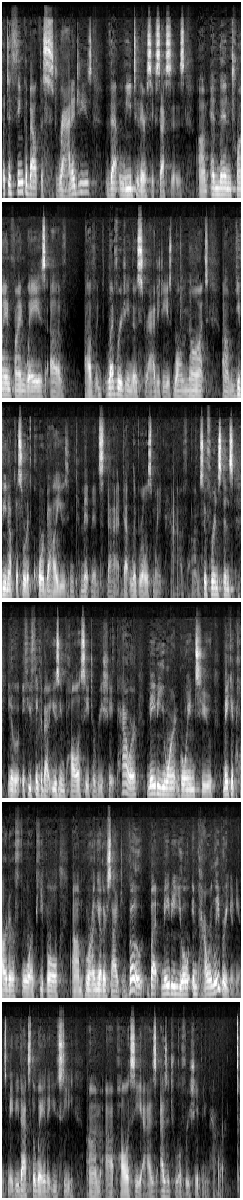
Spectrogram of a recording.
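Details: Adult male speaker; no voice disorder.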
